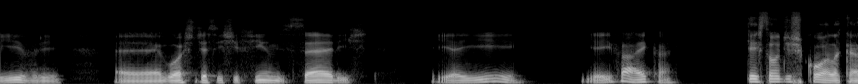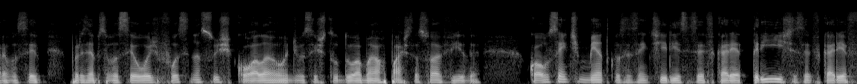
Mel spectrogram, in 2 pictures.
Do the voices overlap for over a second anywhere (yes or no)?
no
